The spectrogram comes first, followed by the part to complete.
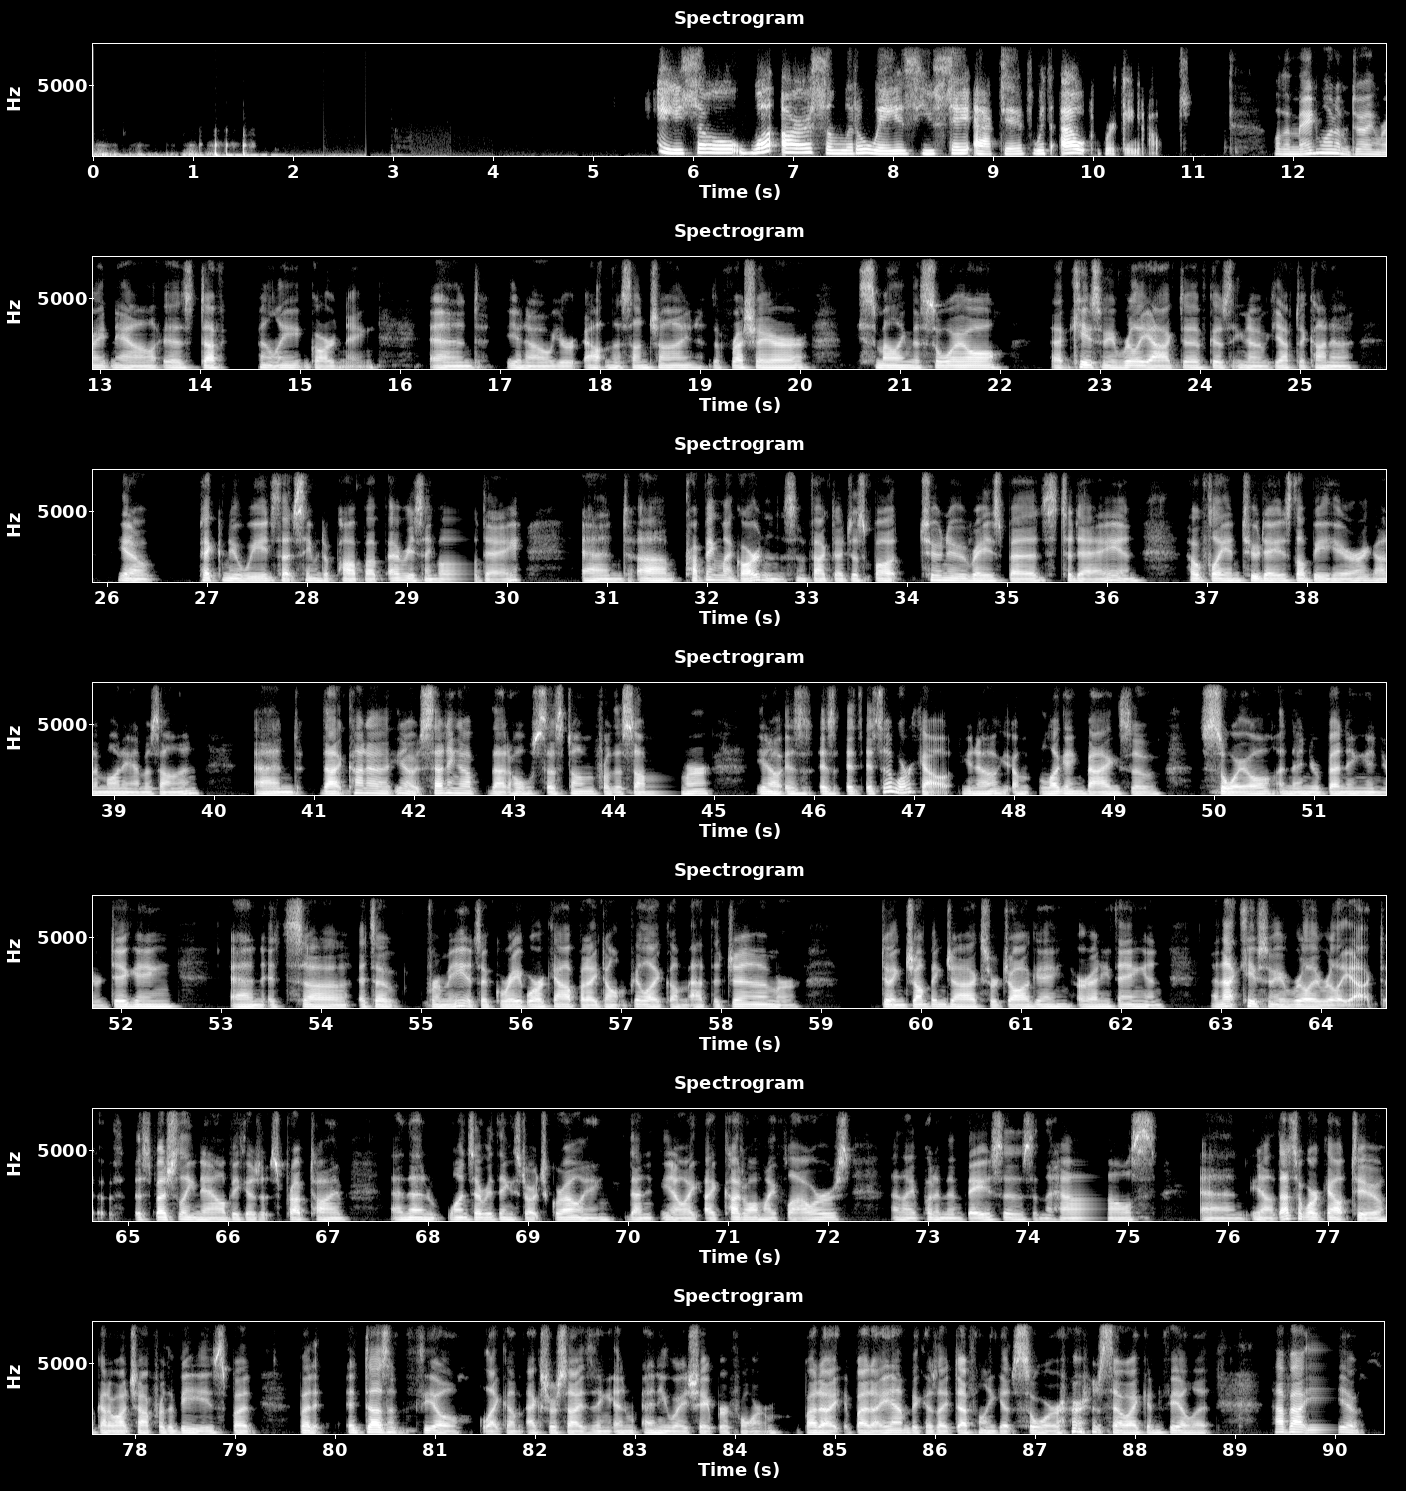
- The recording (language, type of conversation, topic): English, unstructured, What are some small ways you stay active without doing formal workouts?
- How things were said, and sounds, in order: other background noise; static; distorted speech; chuckle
